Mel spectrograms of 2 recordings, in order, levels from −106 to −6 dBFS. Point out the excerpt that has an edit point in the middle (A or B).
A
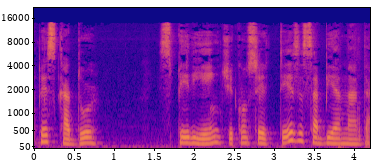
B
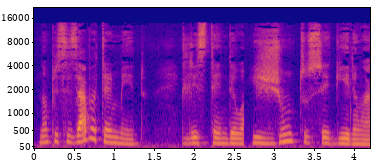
B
